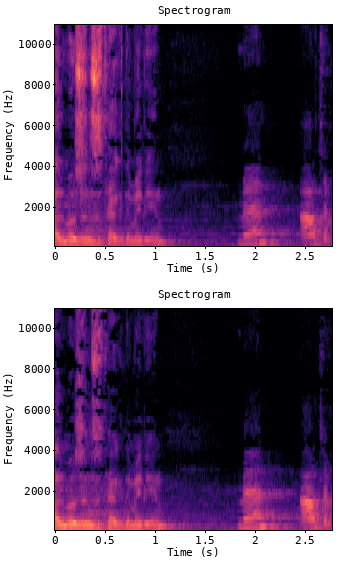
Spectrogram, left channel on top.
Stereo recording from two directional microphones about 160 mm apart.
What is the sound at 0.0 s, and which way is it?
A woman's voice, 5° left (ahead or behind).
